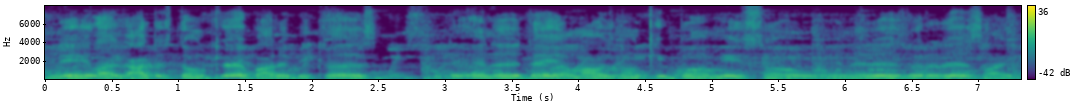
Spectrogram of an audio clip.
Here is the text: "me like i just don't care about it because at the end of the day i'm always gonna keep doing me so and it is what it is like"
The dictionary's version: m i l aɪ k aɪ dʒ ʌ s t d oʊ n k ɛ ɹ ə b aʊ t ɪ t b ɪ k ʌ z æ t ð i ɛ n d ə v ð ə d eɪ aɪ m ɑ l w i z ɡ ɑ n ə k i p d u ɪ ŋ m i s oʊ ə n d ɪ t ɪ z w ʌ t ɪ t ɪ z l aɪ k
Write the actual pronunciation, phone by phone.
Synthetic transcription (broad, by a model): m i l aɪ k aɪ dʒ ʌ s d oʊ n k ɛ ɹ ə b aʊ t ɪ t b ɪ k ʌ z ð i ɛ n d ə v ð ə d eɪ aɪ m ɑ l w i z ɡ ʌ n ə k i p d u ɪ ŋ m i s oʊ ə n ɪ t ɪ z w ʌ t ɪ t ɪ z l aɪ k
